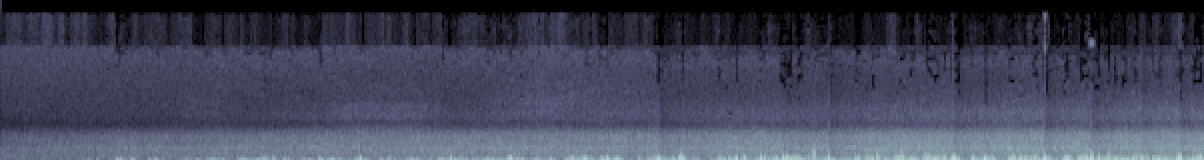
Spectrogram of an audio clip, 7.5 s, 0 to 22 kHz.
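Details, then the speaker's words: Lasko Premium 3723 box fan, made late 1999 with the Marco motor, thrift-store find not yet serviced: spins up with an uneven whoosh and faint rough flutter. Dry bearings, needs oil. "So, yeah, you saw how quickly that came to a stop. This thing is definitely going to need some oil."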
